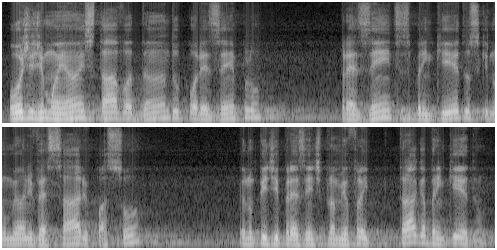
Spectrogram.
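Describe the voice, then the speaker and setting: A middle-aged man with a Pernambuco accent giving an emotional, animated spiritist lecture, telling personal stories with acted quotes. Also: fairly high pitch, moderate pace. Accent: Pernambuco Portuguese. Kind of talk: lecture to a congregation. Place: large lecture hall. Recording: hall reverb with faint ambient noise.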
